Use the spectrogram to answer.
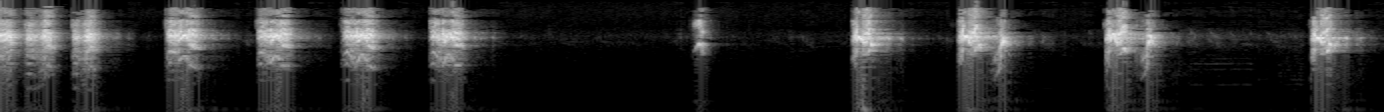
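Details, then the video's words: Long-tailed shrike (cendet, petet) in a master recording used to train other birds, 'gacoran rol rapat ngeplong' style: about ten loud, rasping, broadband notes, singly and in pairs, with a short pause midway. "Masteran burung CENDET_PETET gacoran ROL rapat NGEPLONG"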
